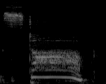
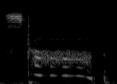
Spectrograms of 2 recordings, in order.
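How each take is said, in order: First: High whispered command; commanding stop. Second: Very high whispered stop; a sharp high breathy order; strong command. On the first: Teacher demonstrating the exclamation to students, whispered high. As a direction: hiss the order up high. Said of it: "if I say". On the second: Teacher showing a strong feeling for the exclamation mark, whispered high. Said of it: "because I'm saying". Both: Shown as a demonstration.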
